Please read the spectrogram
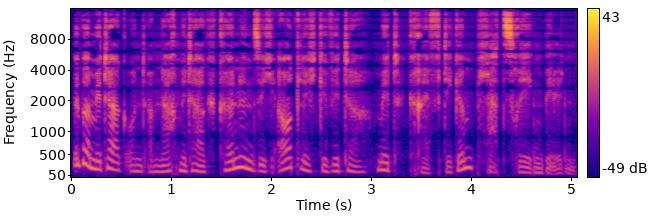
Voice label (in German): Ansage 0p5 Millisec delay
